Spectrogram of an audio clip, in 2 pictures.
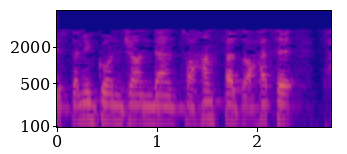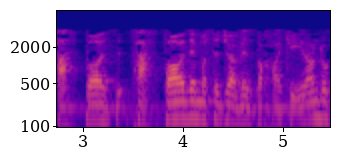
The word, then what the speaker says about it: پهپاد: پهباد پیشرفت این کشور ارزیابی کرد. البته تلفظ صحیح پهپاد هست و نه پهباد که به عادت بعضا اشتباه میگوییم.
